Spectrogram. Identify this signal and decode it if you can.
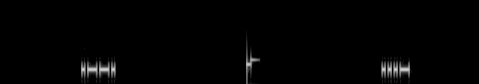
Morse code, heard as a keyed tone, about 40 wpm, 700 Hz. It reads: P V
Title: Single Letters - Phonetic Pronunciation 40wpm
